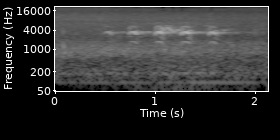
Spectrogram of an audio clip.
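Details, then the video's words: Sacred kingfisher near Barron River, Cairns, Queensland, Australia, in late afternoon before sunset, gives four sharp, high, evenly spaced barking notes about a quarter-second apart, over a faint thin steady whine and quiet outdoor background. "That's the call of this bird, the Sacred Kingfisher."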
